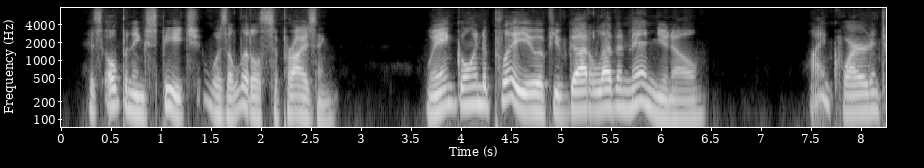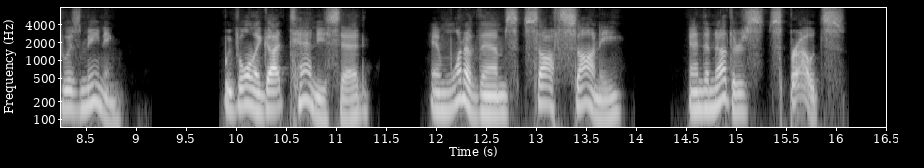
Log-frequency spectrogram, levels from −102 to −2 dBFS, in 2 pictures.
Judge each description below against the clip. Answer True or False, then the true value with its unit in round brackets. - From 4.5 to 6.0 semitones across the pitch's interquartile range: True (5.5 semitones)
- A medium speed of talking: True (145 wpm)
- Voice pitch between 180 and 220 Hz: False (140 Hz)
